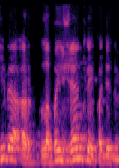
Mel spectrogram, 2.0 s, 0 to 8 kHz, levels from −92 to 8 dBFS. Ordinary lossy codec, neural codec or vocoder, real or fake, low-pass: MP3, 64 kbps; none; real; 7.2 kHz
